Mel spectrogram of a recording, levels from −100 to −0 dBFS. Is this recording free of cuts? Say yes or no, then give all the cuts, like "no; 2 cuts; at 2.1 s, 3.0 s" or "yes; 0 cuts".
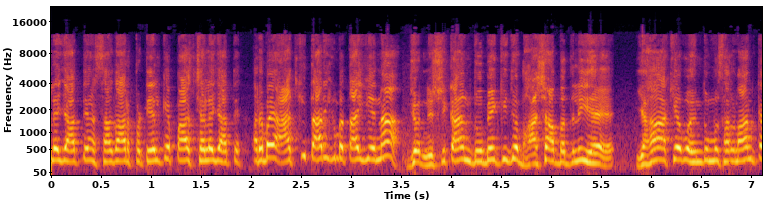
no; 2 cuts; at 3.5 s, 5.7 s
